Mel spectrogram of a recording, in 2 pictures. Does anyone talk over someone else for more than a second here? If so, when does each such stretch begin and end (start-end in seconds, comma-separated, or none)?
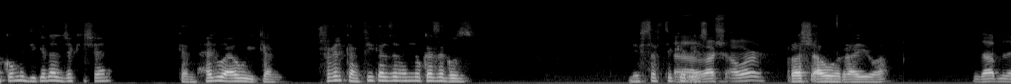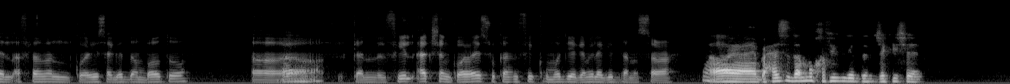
none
